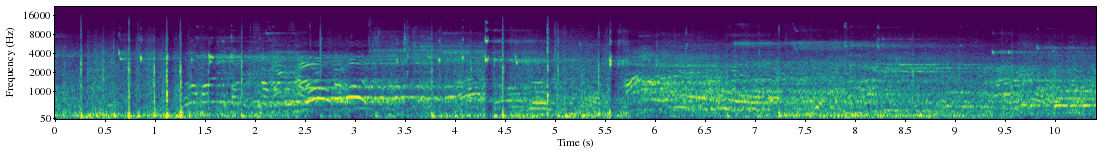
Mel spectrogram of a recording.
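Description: A basketball dribbled on a hardwood gym floor, several sharp bounces in quick runs, with sneakers squeaking and players shouting on court in a large echoing hall.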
